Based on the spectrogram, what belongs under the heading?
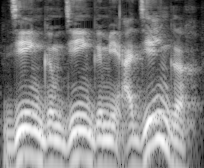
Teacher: Ударение на первом слоге «деньгам», «деньгами», «о деньгах» оно считается устаревающим или, может быть, даже уже устаревшим. Этот вариант из языка уходит, но уходит очень медленно.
